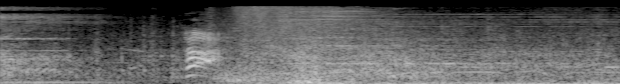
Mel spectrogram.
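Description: A bright chime rings.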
